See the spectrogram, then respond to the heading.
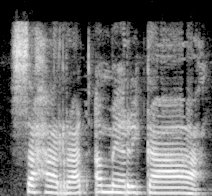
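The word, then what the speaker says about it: สหรัฐอเมริกา: states of america well in thai is sahara america sahara america sahara america but usually people either say sahara or america so it's your choice and the next one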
